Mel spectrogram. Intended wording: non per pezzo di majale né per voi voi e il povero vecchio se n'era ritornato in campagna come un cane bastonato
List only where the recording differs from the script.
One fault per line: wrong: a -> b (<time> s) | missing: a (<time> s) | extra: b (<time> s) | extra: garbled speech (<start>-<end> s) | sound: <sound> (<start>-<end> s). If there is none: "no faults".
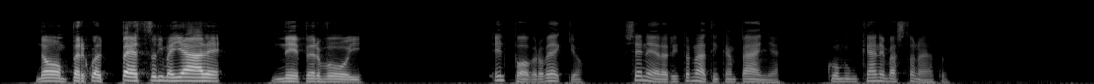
extra: quel (0.9 s)
missing: voi (3.6 s)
